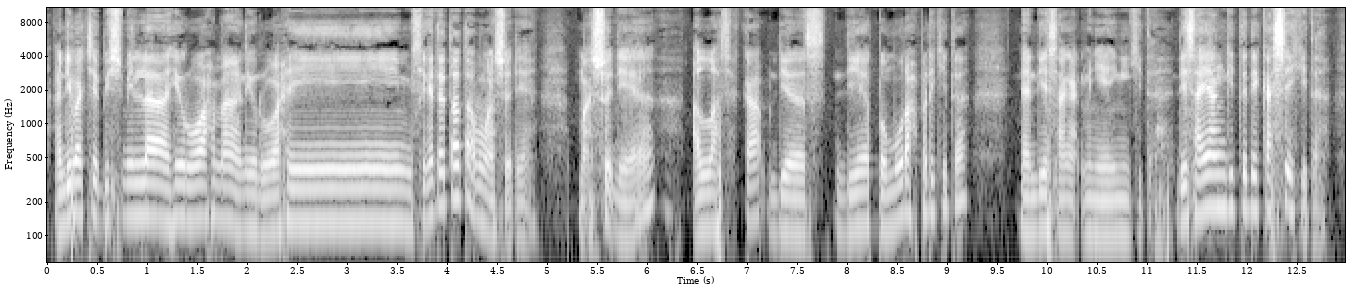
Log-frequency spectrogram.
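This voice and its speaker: A middle-aged man with a Malaysian Malay accent preaching a humorous sermon to a congregation. He tells stories animatedly and slowly chants some phrases in a sung tone. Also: medium pitch, lively intonation, gravelly, warm tone, no room sound.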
